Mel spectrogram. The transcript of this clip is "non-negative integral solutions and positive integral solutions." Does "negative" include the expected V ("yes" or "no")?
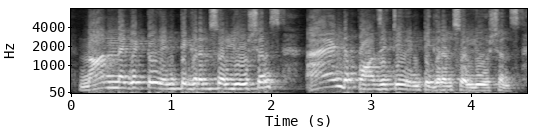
yes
